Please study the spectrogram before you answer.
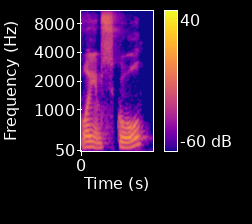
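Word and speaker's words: William Scull: Why they keep calling him Oh, it's pronounced William School.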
